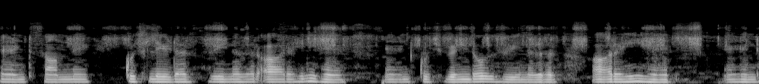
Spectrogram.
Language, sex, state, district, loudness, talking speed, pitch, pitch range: Hindi, male, Chhattisgarh, Bilaspur, -20 LUFS, 150 wpm, 115 Hz, 115-120 Hz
